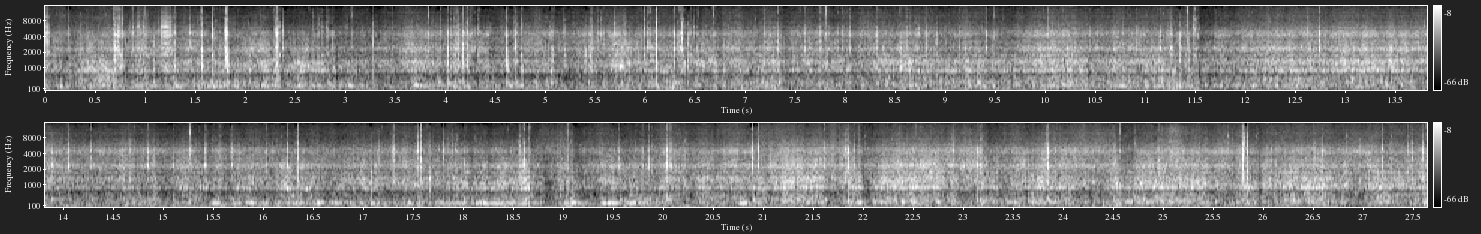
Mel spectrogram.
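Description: Dog sled moving at a run over a packed snow trail: a steady rushing hiss of the runners on snow, with scattered small clicks and knocks.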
